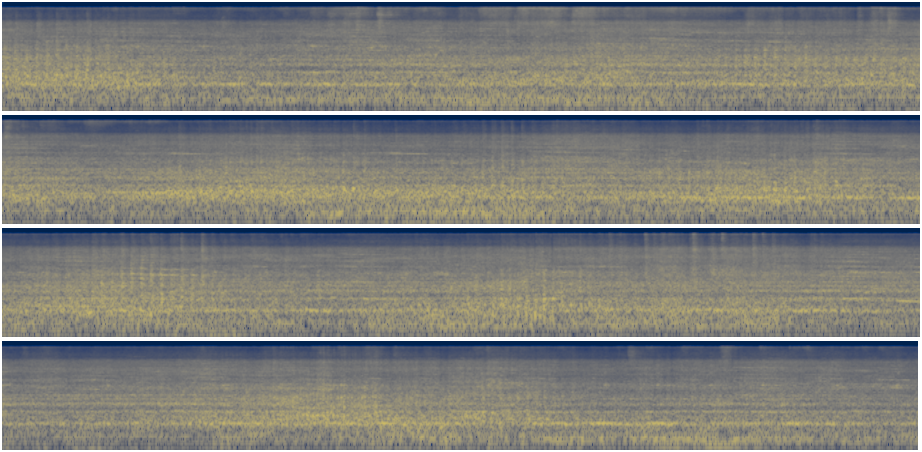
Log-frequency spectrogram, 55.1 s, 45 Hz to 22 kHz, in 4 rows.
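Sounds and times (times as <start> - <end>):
train wheels rumbling on rails: 0.0 - 55.0.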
